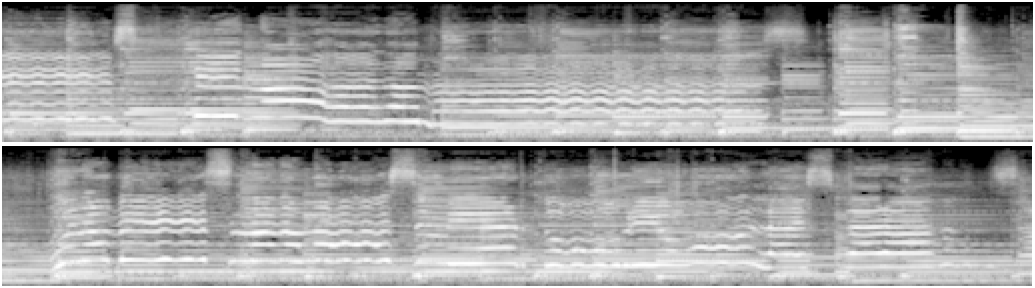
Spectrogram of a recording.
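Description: A woman singing a Spanish-language ballad with a wide vibrato on long held notes, accompanying herself on a strummed acoustic guitar.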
